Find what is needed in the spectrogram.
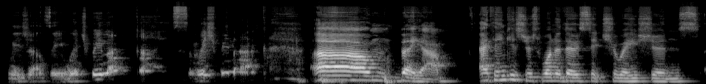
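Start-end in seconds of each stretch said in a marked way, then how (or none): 0.1-0.6 breathy unvoiced whisper. Whispering a teasing aside to viewers. 0.7-3.2 high then whispered plea. Acted. Whispering to viewers for luck.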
